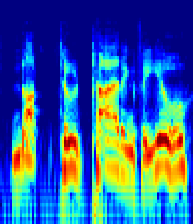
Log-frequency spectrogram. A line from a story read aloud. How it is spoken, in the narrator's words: the elves answered, laughing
